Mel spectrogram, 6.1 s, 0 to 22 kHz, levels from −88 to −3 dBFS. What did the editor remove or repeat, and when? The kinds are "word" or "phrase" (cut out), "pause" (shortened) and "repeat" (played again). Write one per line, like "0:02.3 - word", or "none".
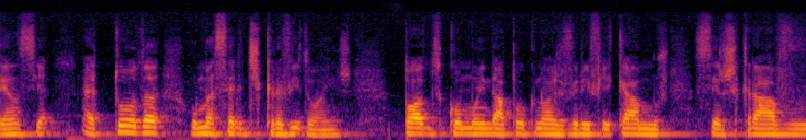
none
